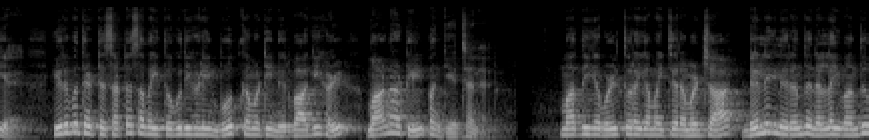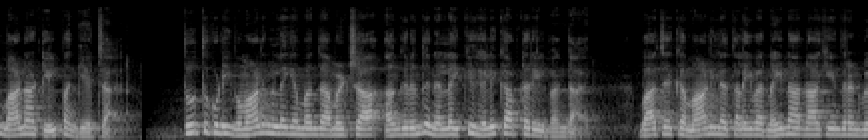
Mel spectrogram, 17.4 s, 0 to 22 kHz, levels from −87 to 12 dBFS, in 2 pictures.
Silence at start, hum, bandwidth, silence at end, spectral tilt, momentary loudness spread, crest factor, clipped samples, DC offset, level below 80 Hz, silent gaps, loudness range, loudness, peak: 0 s; none; 14.5 kHz; 0 s; -7.5 dB/octave; 7 LU; 14 dB; under 0.1%; under 0.1%; -70 dBFS; 10.10-10.14 s; 3 LU; -24 LUFS; -10 dBFS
